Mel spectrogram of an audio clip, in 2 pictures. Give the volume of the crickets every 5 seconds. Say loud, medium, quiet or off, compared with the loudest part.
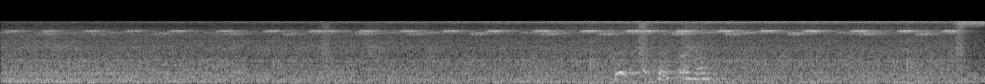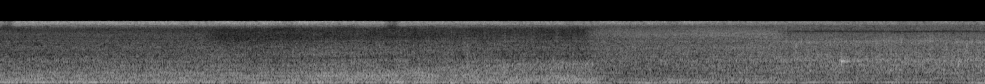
medium, loud, loud, medium.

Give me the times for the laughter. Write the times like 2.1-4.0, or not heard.
6.1-7.2.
